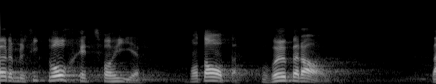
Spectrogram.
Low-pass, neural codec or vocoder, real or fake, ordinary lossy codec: 5.4 kHz; autoencoder, 48 kHz, 128 numbers a frame, DAC-VAE, trained on Japanese speech; fake; none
